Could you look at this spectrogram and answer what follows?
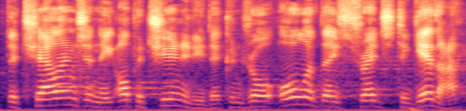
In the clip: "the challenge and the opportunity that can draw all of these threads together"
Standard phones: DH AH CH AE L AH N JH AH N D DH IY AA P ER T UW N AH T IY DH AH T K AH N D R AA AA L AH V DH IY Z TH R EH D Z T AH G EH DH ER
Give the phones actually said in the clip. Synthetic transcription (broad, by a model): DH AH CH AE L AH N JH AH N DH IY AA P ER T UW N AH T IY DH AH T K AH N D R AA AA L AH V DH IY Z T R EH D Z T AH G EH DH ER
